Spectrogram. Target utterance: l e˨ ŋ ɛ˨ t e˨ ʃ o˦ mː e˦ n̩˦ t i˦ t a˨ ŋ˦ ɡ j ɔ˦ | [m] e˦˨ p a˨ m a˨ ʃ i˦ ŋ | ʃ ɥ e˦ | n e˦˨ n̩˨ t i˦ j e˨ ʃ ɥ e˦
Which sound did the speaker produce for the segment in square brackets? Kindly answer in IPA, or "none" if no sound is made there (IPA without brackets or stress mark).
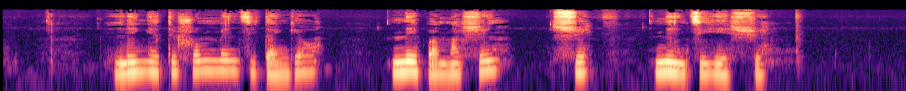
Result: n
